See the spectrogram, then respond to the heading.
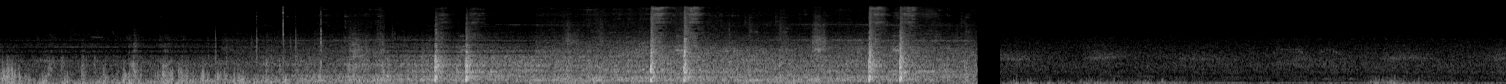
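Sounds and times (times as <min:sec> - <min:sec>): train rumbling past: 0:00.0 - 0:09.8
wheels clacking over rail joint: 0:00.4 - 0:09.8.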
